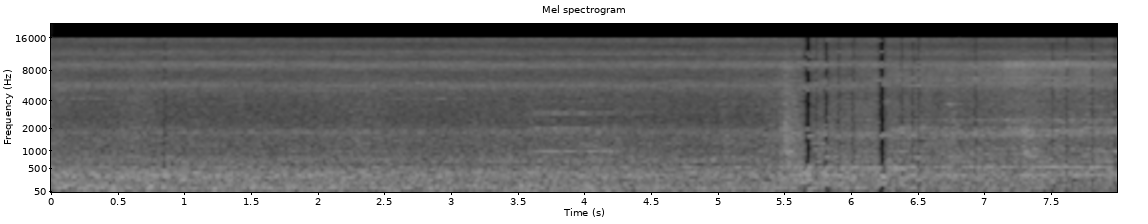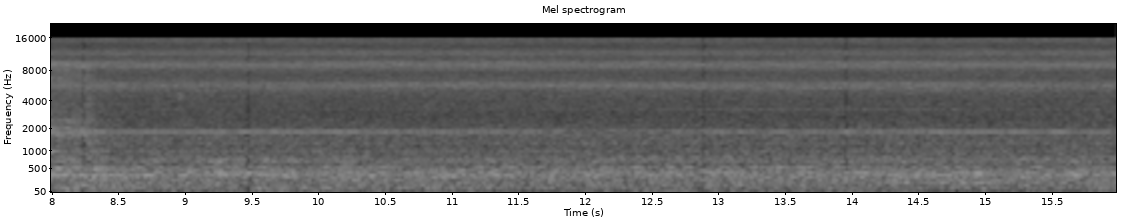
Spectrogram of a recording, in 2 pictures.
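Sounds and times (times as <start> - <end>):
freight train wheel and rail noise: 0.0 - 15.9
thin high tone: 3.6 - 4.5.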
